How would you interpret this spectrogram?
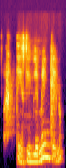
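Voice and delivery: ordinary talk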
